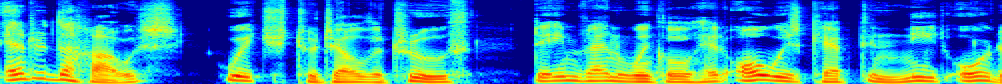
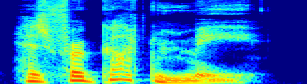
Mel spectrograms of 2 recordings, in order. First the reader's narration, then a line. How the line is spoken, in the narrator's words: sighed poor Rip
